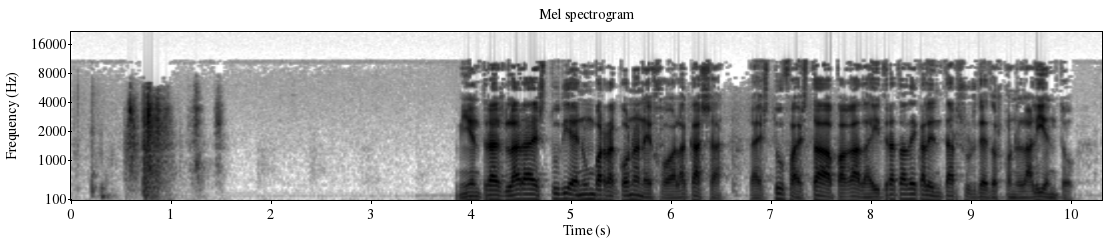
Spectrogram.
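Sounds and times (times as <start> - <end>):
house street door opening: 0.2 - 1.6
speech: 3.9 - 10.3.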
